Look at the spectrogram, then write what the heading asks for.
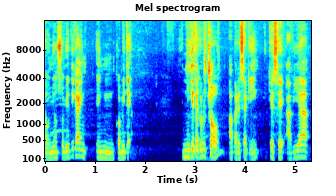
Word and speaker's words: Khrushchev: Se escribe Khrushchev, pero siempre he sabido que se pronuncia Khrushchev, ¿no?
